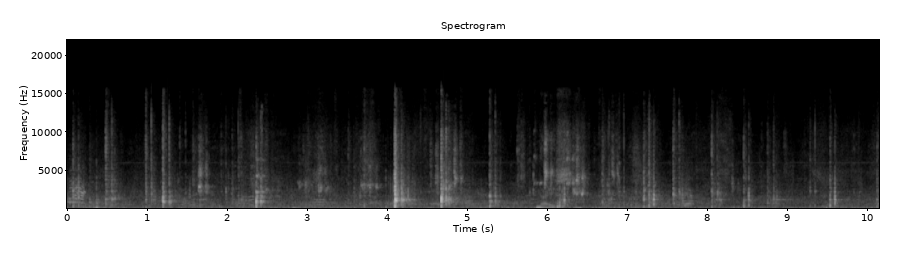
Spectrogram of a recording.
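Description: Pickleball paddles hitting a plastic ball back and forth in a rally of net exchanges: a run of sharp pops at uneven spacing, the two loudest about four and five seconds in.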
